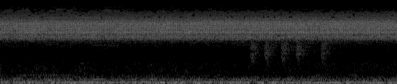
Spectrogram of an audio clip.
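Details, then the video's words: Cicadas in Yongsan Family Park's bamboo grove on a summer day: a constant piercing buzz, joined late by four or five short rapid chirps, over a low murmur of park noise. "용산가족공원 대나무숲 매미소리"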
